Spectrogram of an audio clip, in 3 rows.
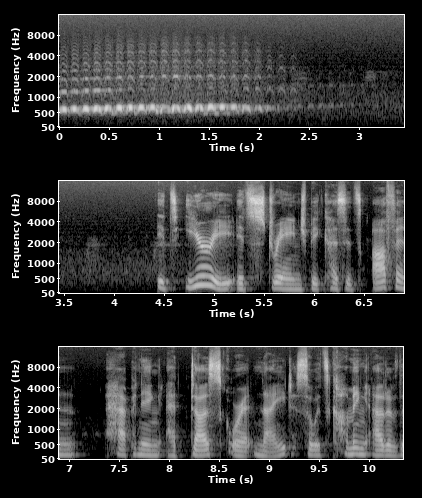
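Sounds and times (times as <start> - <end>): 
robin-sized small bird whistling display call overhead: 0.0 - 4.5
speech: 4.4 - 10.3.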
